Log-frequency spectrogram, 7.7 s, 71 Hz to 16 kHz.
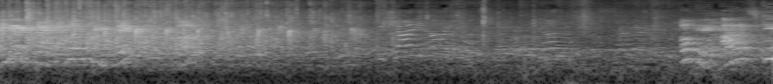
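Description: At the Aadhar Shree Paints annual award ceremony in 2016, an audience bursts into loud, close clapping that thins midway, then swells again near the end, with voices and chatter mixed in throughout.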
